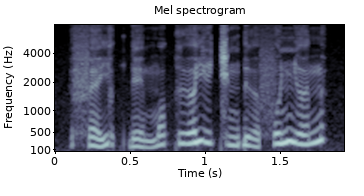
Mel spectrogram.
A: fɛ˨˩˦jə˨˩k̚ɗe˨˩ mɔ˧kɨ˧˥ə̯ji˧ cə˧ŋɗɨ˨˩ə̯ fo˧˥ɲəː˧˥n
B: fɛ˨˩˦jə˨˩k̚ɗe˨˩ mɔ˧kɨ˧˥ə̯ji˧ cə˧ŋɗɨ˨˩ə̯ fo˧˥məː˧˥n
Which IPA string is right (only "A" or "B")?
A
